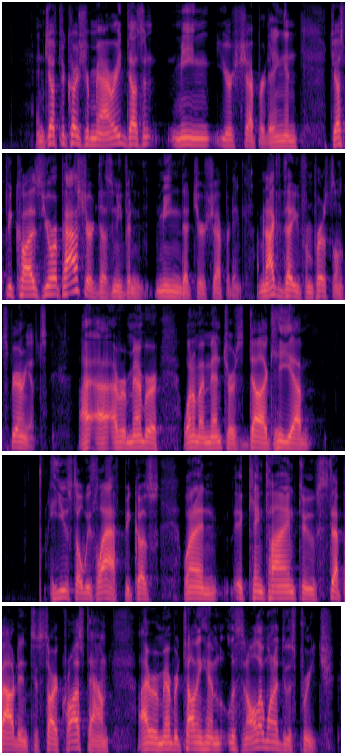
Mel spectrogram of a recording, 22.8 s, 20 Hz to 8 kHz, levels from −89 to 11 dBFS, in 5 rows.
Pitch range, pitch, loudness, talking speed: 105-125 Hz, 115 Hz, -27 LUFS, 180 wpm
